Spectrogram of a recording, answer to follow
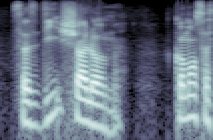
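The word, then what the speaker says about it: שלום: comment ça s'écrit shalom shalom ça s'écrit avec un chine donc le chine c'est le trident c'est la fourchette qui a un point en haut à droite pour signifier que c'est bien un chine et non pas un signe la ponctuation en dessous c'est un camatte donc le ka mate c'est comme un thé qui se prononce a donc le chine avec le chromate ça va faire ch a ensuite on a un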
